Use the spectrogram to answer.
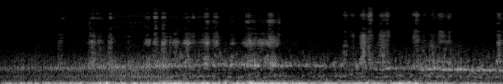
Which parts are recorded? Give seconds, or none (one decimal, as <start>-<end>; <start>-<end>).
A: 0.0-1.7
